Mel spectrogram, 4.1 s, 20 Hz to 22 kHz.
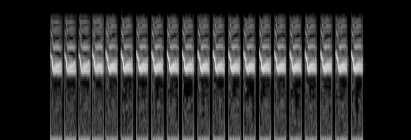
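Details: Recorded in Spain in 2013, a European Greenfinch gives a rich, buzzy trill of about twenty rapid repeated notes lasting three seconds, with a clean, quiet background.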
